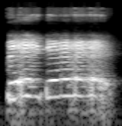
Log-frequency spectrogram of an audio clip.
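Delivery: high, loud shriek of an insult; screamed insult. Retold or imitated. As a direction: shriek it at the top of your lungs. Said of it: "He's like".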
